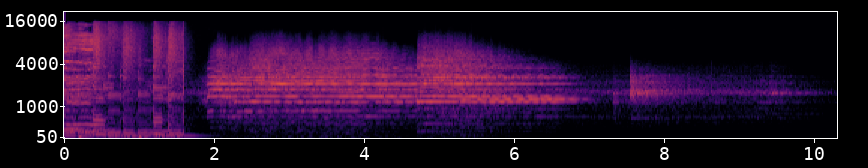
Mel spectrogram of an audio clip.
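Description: A rock song ending: the full band stops about a second and a half in, leaving a distorted electric guitar chord ringing out and slowly fading. The guitar is struck again twice more, quieter each time, and dies away near the end.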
